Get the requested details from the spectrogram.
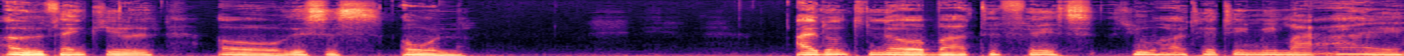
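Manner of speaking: put-on English accent, soft and low. Retelling what a woman said to a man, in an english accent. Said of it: "She has this English accent. She's like".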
